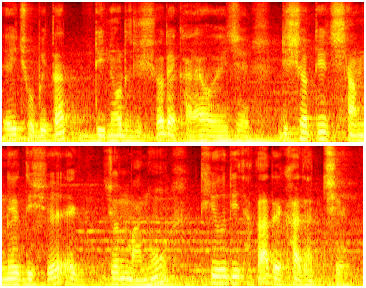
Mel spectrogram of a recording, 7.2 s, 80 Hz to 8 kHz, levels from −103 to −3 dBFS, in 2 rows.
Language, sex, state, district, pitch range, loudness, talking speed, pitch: Bengali, male, Assam, Kamrup Metropolitan, 105-125 Hz, -15 LUFS, 125 wpm, 115 Hz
